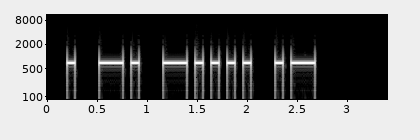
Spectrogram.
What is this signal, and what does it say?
Morse code, heard as a keyed tone, about 15 wpm, 700 Hz. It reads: EN6A
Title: All Cut Numbers - 4-Digit 15wpm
